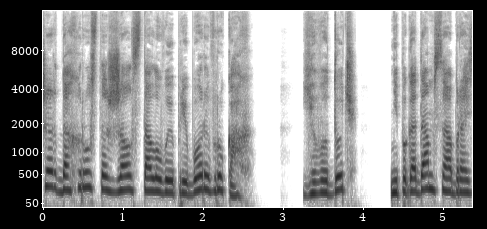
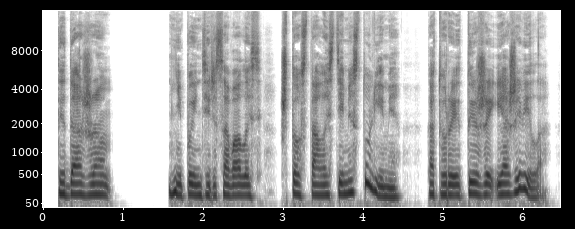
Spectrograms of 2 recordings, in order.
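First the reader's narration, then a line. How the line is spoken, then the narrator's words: Calm voice. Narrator (Russian): спокойным голосом сказал Алишер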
